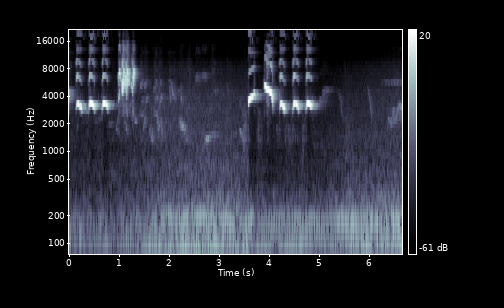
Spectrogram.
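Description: Orange-headed thrush singing clear, high whistled phrases of repeated notes, with a short rising squeal and a few softer chirps between, over a low background hum.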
